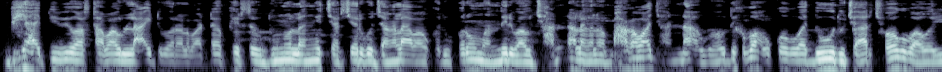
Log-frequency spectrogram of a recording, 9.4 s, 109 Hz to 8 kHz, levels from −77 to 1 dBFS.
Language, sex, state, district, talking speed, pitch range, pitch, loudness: Bhojpuri, male, Uttar Pradesh, Gorakhpur, 250 wpm, 105-115 Hz, 110 Hz, -16 LUFS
